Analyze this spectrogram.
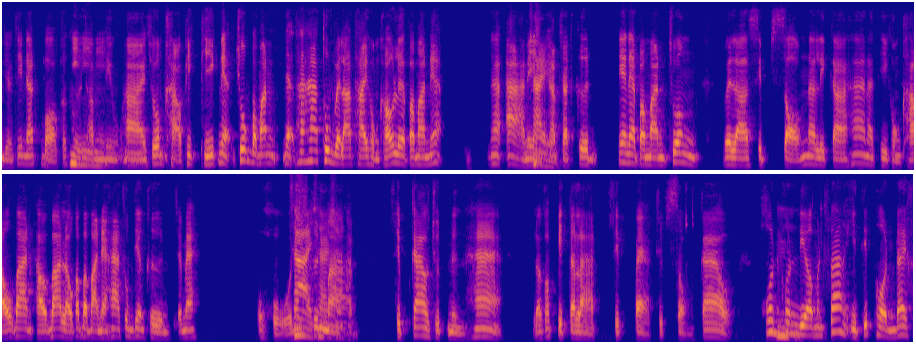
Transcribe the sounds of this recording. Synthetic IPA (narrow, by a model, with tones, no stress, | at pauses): ŋja˨˩ŋt̪iː˥˩na˦˥t̪̚bɔː˨˩kːɔː˥˩kʰɯː˧t̪ʰa˧mniː˧wʔaː˧jt͡ɕʰu˥˩əŋkʰaː˨˩˦wpʰi˦˥k̚pʰiː˦˥k̚ni˥˩ɐt͡ɕʰu˥˩əŋpɾa˧maː˧nːi˥ɐt̪ʰaː˥˩ɦaː˥˩t̪ʰu˥˩mweː˧laː˧t̪ʰa˧jkʰɔː˩˦ŋkʰa˦˥wləː˧ja˨˩pɾa˧maː˧nːi˦˥ɐ | na˥˩ʔaː˧˩ni˦˥˩a˦˥t͡ɕʰa˦˥t̪̚kʰɯ˥˩n | ni˥˩ənɛː˥˩pɾa˧maː˧nt͡ɕʰu˥˩əŋ | weː˧laː˧si˨˩p̚sɔː˩˦ŋnaː˧li˧˥kaː˧ɦaː˥˩naː˧t̪ʰiː˧kʰɔː˩˦ŋkʰa˦˥wbaː˥˩nkʰa˦˥wbaː˥˩nɾa˧wkɔː˥˩pa˧maː˧nːi˥˩ɦaː˥˩t̪ʰu˥˩mt̪i˥˩əŋkʰɯː˧nt͡ɕʰa˥˩ma˦˥j | ʔoː˨˩hoː˨˩ni˥˩kʰɯ˥˩nmaː˧ | si˨˩p̚kaː˥˩wt͡ɕu˨˩t̪̚nɯ˨˩ŋhaː˥˩ | lɛː˦˥wkɔː˥˩pi˨˩t̪ːa˧la̰ː˨˩t̪̚si˨˩pːɛː˨˩t̪̚t͡ɕu˨˩t̪̚sɔ̰ː˩˦ŋkaː˥˩w | kʰo˧nkʰo˧ndi˧əwma˧nsaː˥˩ŋʔi˨˩t̪ʰi˦˥˩pʰo˧ndaː˥˩j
